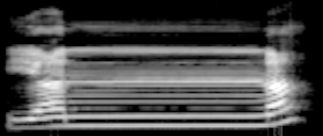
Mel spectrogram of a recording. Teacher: यहाँ हम एक अलिफ की मिकदार गुन्ना करेंगे और बगैर खींचे पढ़ेंगे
